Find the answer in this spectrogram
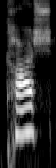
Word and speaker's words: cosh: When I learned hyperbolic sine, hyperbolic cosine, and hyperbolic tangent, I was told that they were pronounced cinch, cosh, and tanch, which cosh makes sense.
